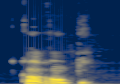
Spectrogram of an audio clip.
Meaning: first/second-person singular past historic of corrompre
- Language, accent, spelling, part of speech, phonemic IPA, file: French, Canada, corrompis, verb, /kɔ.ʁɔ̃.pi/, LL-Q150 (fra)-corrompis.wav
